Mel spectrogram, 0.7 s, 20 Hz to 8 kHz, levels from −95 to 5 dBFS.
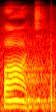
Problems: none marked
